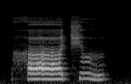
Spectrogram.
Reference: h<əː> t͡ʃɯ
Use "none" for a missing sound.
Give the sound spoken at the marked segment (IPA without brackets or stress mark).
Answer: ɐː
